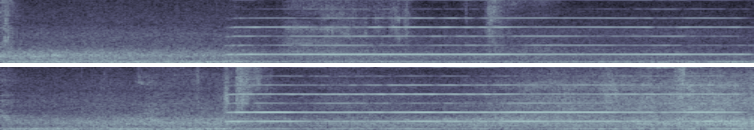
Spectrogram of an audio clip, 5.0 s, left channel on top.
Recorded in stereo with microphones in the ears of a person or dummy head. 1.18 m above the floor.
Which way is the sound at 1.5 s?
5° right (ahead or behind).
